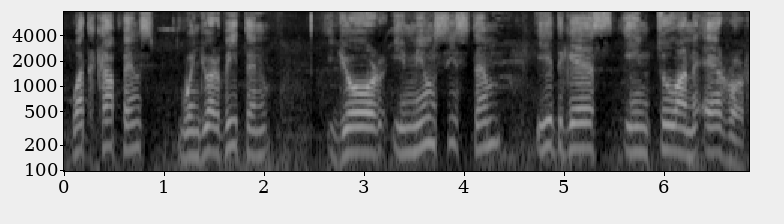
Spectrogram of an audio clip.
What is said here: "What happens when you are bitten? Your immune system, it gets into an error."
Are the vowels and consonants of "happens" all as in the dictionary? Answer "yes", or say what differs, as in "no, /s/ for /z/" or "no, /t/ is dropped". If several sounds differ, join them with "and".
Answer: no, /s/ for /z/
